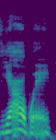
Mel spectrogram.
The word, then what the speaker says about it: Yahweh: We learn that YHWH, we pronounce as Yahweh, is actually El Shaddai.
